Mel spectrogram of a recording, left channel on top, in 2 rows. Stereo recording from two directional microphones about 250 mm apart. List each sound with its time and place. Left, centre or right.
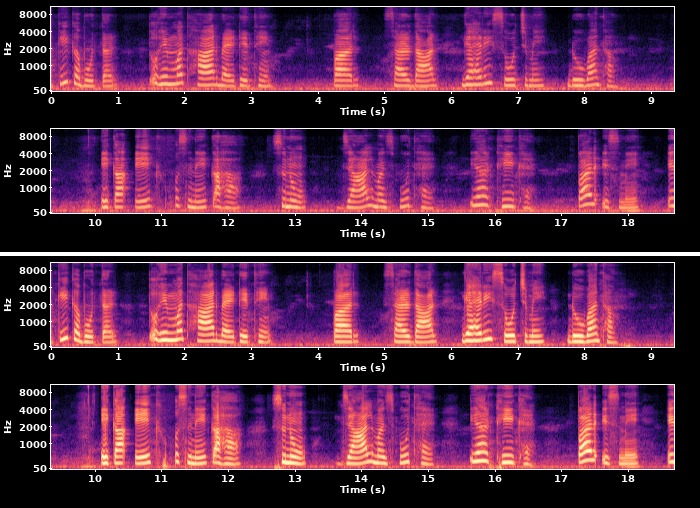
0.1 s a woman's voice: right
9.8 s a woman's voice: right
